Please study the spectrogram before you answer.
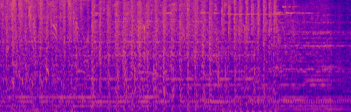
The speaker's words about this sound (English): The mercenaries fight their way under heavy fire through debris and buildings.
